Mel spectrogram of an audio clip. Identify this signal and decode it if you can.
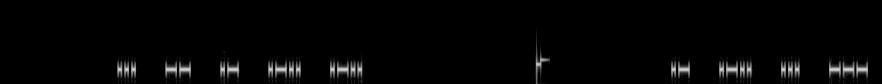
Morse code, heard as a keyed tone, about 36 wpm, spaced as for 20 wpm, 700 Hz. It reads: SMALL ALSO
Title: 3x Character Spacing - Top 300 Words - 35wpm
